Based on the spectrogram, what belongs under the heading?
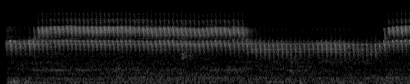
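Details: Domestic canary singing a continuous rapid rolling trill of high pulsed notes. Midway the trill drops to a lower, softer tour, then returns to the bright high roll.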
